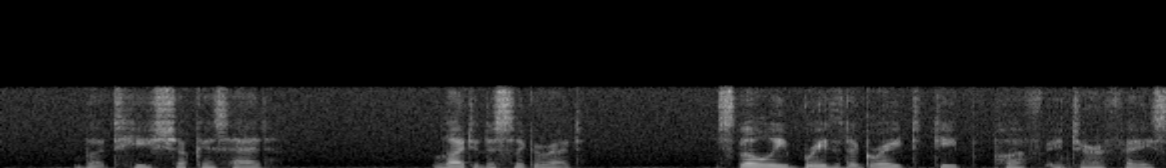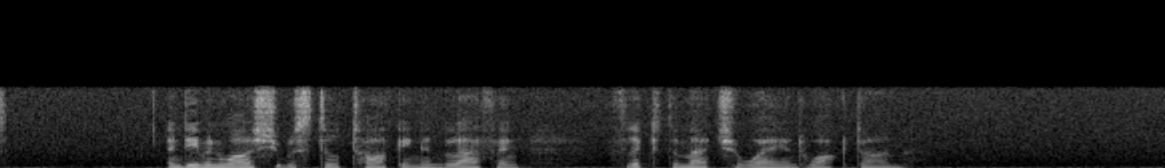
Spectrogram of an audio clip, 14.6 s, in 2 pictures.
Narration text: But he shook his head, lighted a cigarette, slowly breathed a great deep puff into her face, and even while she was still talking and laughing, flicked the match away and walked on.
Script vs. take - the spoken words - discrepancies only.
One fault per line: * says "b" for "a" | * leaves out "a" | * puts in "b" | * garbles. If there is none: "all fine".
all fine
